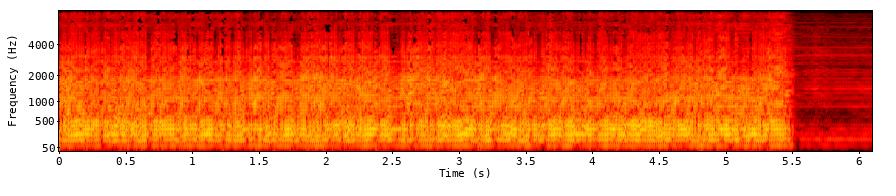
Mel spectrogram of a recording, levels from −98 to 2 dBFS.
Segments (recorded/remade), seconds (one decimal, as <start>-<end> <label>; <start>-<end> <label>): 0.0-6.1 remade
